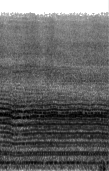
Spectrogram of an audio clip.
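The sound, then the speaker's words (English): A drone flying past gives a steady, high buzzing whine with layered harmonic tones that holds fairly evenly across two seconds, with no voices over it. “There goes the drone.”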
